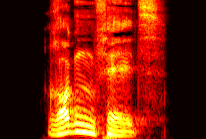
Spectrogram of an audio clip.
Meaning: genitive singular of Roggenfeld
- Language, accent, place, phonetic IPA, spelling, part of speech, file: German, Germany, Berlin, [ˈʁɔɡn̩ˌfɛlt͡s], Roggenfelds, noun, De-Roggenfelds.ogg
